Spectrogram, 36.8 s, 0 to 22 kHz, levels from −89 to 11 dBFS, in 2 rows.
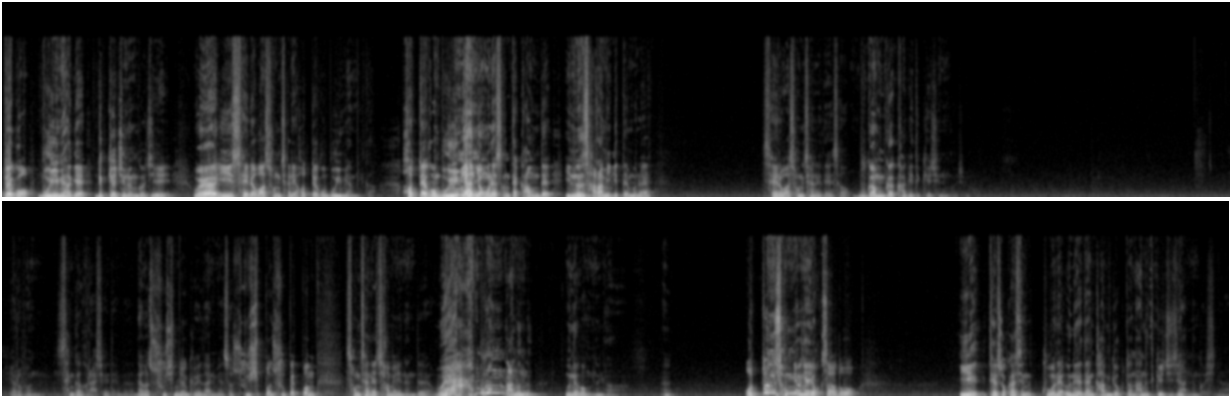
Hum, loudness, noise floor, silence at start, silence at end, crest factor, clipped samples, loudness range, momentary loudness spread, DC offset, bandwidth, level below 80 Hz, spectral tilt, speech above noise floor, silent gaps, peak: none; -20 LUFS; -61 dBFS; 0 s; 0.45 s; 22 dB; under 0.1%; 19 LU; 23 LU; under 0.1%; 18 kHz; -62 dBFS; -6 dB/octave; 41 dB; none; 0 dBFS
